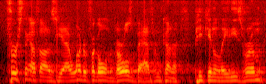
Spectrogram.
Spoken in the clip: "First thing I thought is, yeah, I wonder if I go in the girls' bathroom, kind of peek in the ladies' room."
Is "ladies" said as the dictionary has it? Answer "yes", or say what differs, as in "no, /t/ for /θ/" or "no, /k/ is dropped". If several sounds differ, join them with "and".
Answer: yes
